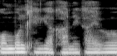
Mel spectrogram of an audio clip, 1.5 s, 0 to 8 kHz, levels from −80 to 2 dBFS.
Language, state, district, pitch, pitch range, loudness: Idu Mishmi, Arunachal Pradesh, Lower Dibang Valley, 140 Hz, 135-145 Hz, -15 LUFS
